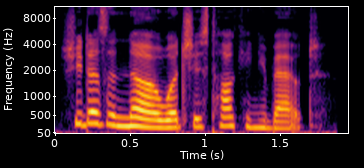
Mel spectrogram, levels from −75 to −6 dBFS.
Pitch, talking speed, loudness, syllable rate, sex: 215 Hz, 215 wpm, -17 LUFS, 5.1 syllables/s, female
